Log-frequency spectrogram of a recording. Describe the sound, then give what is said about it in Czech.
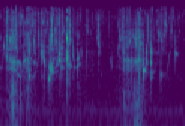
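Water sounds in two short bursts as someone leans over a stream and drinks: drips and small splashes patter and plink, like water being scooped or trickling into the stream, fairly quiet with a brief pause between. “Žíznivá princezna slezla z koně, naklonila se nad vodu v potoce a pila.”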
